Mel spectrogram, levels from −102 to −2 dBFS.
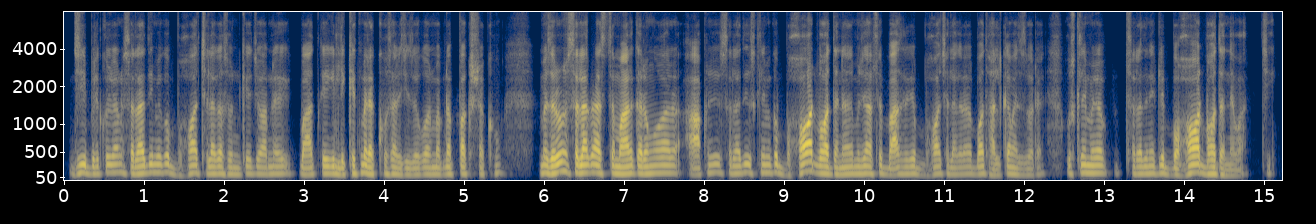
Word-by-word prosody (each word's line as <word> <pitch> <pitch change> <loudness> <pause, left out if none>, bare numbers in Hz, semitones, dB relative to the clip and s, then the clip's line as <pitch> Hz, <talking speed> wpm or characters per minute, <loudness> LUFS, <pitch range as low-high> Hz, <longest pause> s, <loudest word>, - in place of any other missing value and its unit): जी 140 +2 +2
बिल्कुल 125 +3 -3
आपने 145 -1 -4
सलाह 125 0 +2
दी 145 - -1
मेरे 145 0 -3
को 150 - -1
बहुत 130 +8 -1
अच्छा 125 - -8
लगा 125 0 0
सुन 115 -1 -7
के 125 - -4
जो 120 - -3
आपने 120 +1 -5 0.3
बात 115 +2 -2
कही 125 -1 0
कि 125 - -1
लिखित 120 +3 -3
में 140 - +3
रखूँ 120 +1 -1
सारी 120 -3 -3
चीज़ों 110 +1 -7
को 115 - -6
और 115 - -3
मैं 115 0 -3
अपना 120 +3 -2
पक्ष 120 0 -2
रखूँ। 135 +1 -12 0.5
मैं 135 - +2
ज़रूर 145 +6 +6
इस 145 - -4
सलाह 140 0 +7
का 140 0 +4
इस्तेमाल 125 0 +4
करूँगा 125 +1 +1
और 135 0 -2 0.2
आपने 140 +6 -4
जो 145 - -5
सलाह 130 0 -4
दी 145 +3 -4
उसके 140 +1 -6
लिए - - -3
मेरे 140 - -5
को 150 - 0
बहुत-बहुत 135 - +7
धन्यवाद। 115 +2 -3
मुझे 125 +1 -2
आपसे 125 +2 -2
बात 110 0 +1
करके 120 +1 -4
बहुत 110 +2 -5
अच्छा 125 - -10
लग - - -9
रहा - - -8
है - - -6
और - - -13
बहुत 125 -2 -1
हल्का 100 +4 -4
महसूस 105 -3 -7
हो 105 - -9
रहा - - -13
है। 130 - -24 0.3
उसके 130 +2 -5
लिए 135 - 0
मेरा 135 0 0 0.3
सलाह 125 0 -3
देने 125 +1 -3
के 135 +2 -3
लिए 115 -5 -5
बहुत-बहुत 120 +3 +4
धन्यवाद। 95 -1 -9 0.2
जी। - - -15
125 Hz, 285 wpm, -24 LUFS, 115-135 Hz, 0.5 s, सलाह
